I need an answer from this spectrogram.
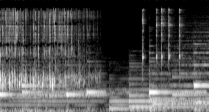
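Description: Coffee poured into a cup: a steady stream of liquid runs for about two seconds, then several bright, ringing clinks follow over a soft tonal background.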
